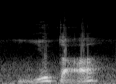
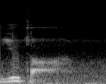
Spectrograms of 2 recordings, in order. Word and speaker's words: Utah: And you might also, as Utah Mormons, Utah, the T and the D are phonetically the same. King of Utah.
